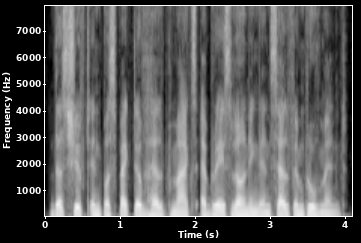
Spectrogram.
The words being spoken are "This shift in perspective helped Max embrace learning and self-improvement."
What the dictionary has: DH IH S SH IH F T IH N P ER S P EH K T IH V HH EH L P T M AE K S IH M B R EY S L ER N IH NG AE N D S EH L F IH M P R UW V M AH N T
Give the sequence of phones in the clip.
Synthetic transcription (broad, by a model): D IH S SH IH F T IH N P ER S P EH K T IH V HH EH L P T M AE K S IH B R EY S L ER N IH NG AE N D S EH L F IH M P R UW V M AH N T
